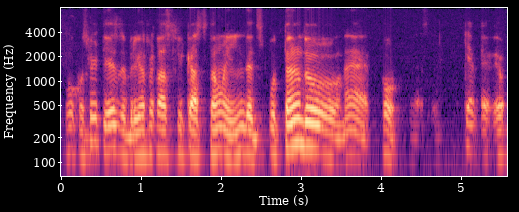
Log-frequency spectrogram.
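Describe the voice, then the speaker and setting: A man's voice: medium pitch, moderate pace, darkish tone, poor audio. A man, a radio show guest, giving short laid-back replies in casual chat. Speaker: guest co-host. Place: radio studio.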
